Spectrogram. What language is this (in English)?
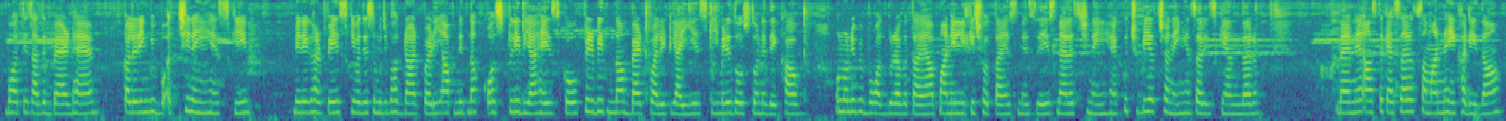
Urdu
